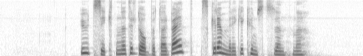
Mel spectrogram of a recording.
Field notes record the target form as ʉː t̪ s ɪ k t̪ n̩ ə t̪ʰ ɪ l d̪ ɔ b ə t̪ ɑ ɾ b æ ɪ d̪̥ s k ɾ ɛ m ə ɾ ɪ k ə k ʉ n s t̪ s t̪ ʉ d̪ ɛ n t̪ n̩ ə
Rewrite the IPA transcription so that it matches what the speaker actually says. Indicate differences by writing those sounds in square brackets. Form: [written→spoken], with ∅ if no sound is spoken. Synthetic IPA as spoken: ʉː t̪ s ɪ k t̪ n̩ ə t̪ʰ ɪ l d̪ ɔ b ə t̪ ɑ ɾ b æ ɪ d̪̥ s k ɾ ɛ m ə ɾ ɪ k ə [k→kʰ] ʉ n s t̪ s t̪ ʉ d̪ ɛ n t̪ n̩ ə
